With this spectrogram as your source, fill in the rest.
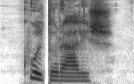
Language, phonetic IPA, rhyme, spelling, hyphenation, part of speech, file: Hungarian, [ˈkulturaːliʃ], -iʃ, kulturális, kul‧tu‧rá‧lis, adjective, Hu-kulturális.ogg
- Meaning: cultural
